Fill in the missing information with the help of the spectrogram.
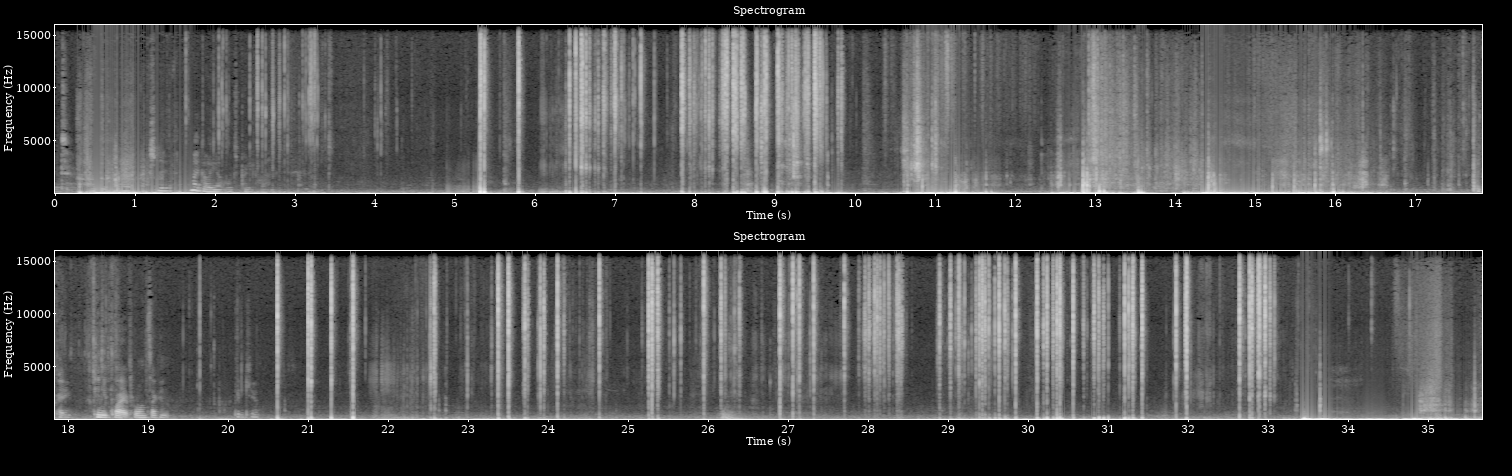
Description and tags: This is a collection of various sounds I recorded, including beads, a t-shirt, and a pen.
